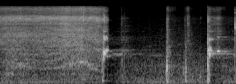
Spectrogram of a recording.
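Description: BMX bike tyres rolling over a concrete skatepark bowl, a loud hiss that cuts off sharply about a second in, followed by a few light clicks and knocks from the bike.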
